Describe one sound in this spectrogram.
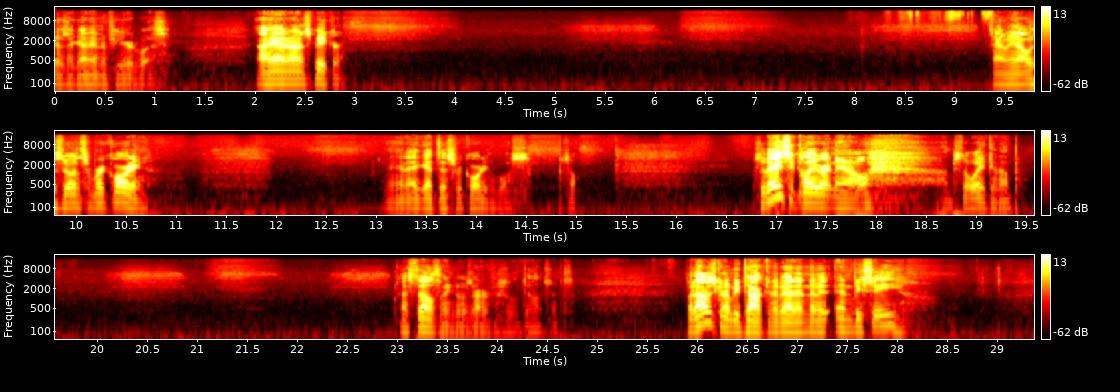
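A middle-aged man talks calmly into a headset microphone, in short bursts with pauses.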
